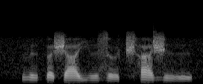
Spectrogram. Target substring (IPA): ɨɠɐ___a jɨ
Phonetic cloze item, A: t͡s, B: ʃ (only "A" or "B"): B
